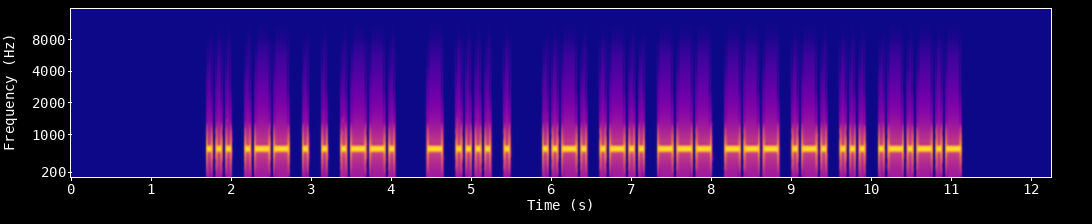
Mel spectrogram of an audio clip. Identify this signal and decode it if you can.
Morse code, heard as a keyed tone, about 20 wpm, 700 Hz. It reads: SWEEP THE FLOORS.
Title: Easy Sentences with Hints - 20wpm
